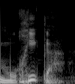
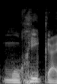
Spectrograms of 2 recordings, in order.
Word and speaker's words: Mujica: Numerosísimos mensajes sobre las palabras de José Mujica, que por cierto se pronuncia Mujica.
